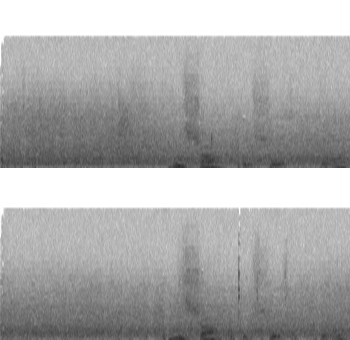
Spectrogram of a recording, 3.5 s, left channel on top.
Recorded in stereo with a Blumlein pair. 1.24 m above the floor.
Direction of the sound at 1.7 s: 10° right.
